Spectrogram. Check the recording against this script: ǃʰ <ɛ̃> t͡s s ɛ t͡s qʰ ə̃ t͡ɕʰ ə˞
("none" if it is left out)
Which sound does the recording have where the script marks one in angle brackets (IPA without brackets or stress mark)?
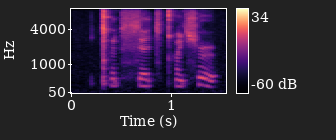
ə̃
